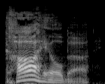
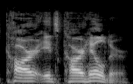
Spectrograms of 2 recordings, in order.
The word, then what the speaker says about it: Carhilda: And now I look at it, I'm like, oh, it's because it's not Ka, it's Car. – Yeah. – It's Carhilda.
